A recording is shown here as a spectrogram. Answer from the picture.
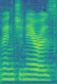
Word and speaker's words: nGenera: Don is chairman of nGenera Insight, for which he directs several of nGenera's, am I pronouncing it right? nGenera. It's little n, big G.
